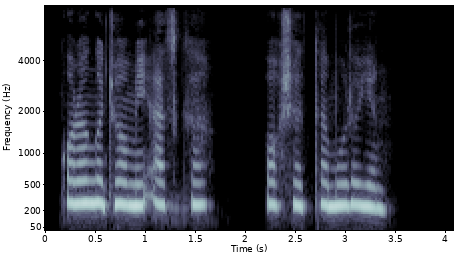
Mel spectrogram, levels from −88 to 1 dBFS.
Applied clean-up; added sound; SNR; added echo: none; none; none; none.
